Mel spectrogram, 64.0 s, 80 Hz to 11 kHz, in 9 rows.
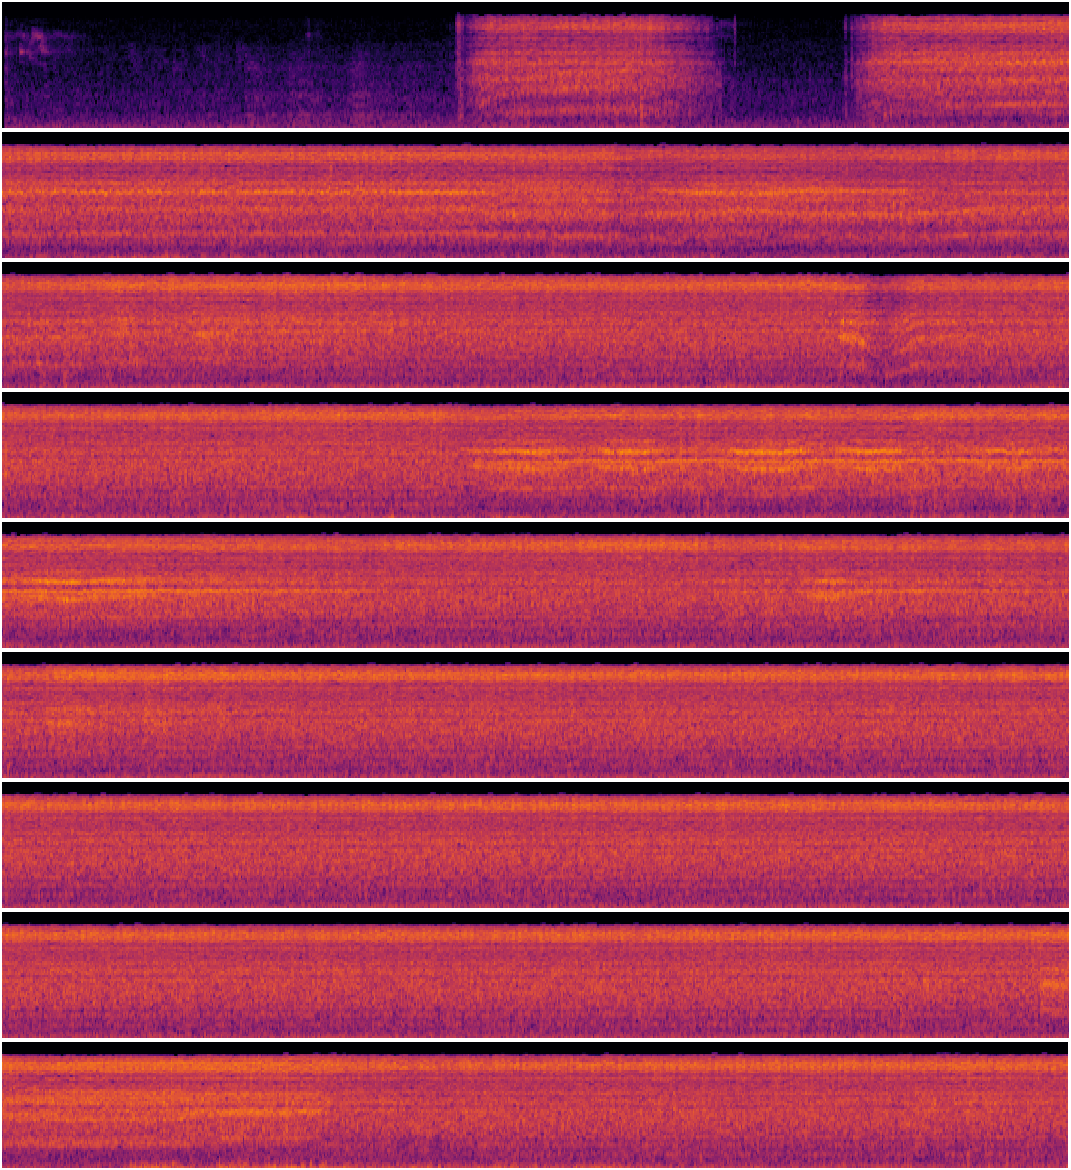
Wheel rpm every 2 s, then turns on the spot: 0, 30, 50, 130, 160, 160, 160, 210, 230, 220, 190, 230, 230, 220, 230, 230, 230, 230, 230, 230, 230, 230, 230, 230, 230, 230, 230, 230, 220, 230, 230, 230.
none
